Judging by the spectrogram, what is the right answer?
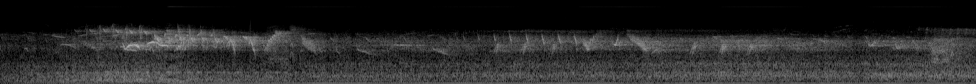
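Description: Birds chirping and trilling in a forest ambience, with many quick repeated chirps over a steady soft hiss, busiest about one to three seconds in.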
